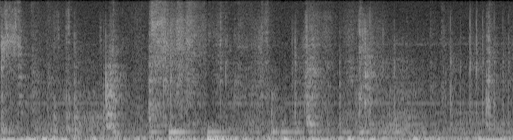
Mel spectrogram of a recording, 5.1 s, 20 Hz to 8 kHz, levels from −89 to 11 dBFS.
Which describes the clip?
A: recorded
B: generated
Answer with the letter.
A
